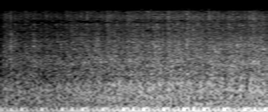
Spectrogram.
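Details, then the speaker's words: Junkyard Briggs & Stratton opposed-twin engine with a breather oil issue: quick even low thumping at idle on both cylinders, no misses, running smoothly. "yeah it sounds good see most of the scariness goes away when you push the carts in"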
